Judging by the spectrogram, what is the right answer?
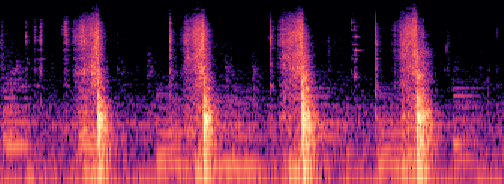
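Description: A large onion sliced in half with a knife on a cutting board in a home kitchen, four crisp chopping thuds at an even pace, close and clear with no talk.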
